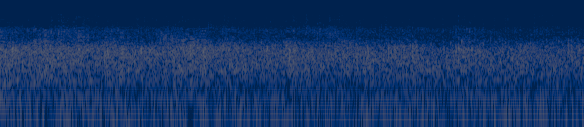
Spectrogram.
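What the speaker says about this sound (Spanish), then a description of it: "Dele fuerte ese aplauso" A congregation claps loudly at a church sermon, dense continuous applause filling the whole stretch without any speaking.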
